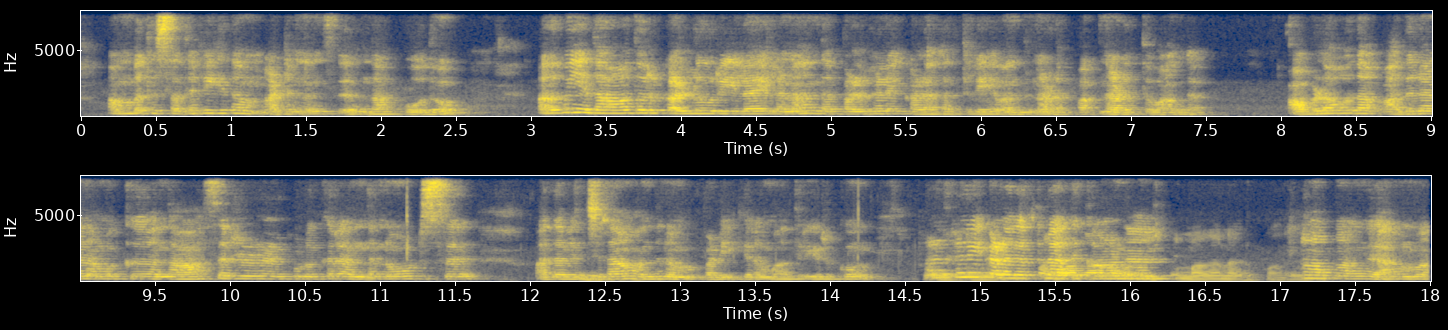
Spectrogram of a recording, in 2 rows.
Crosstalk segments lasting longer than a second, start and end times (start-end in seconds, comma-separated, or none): 14.7-16.0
